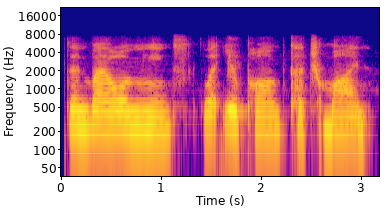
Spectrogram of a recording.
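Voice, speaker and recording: A woman's voice: medium pitch, level tone, takes it slowly, a little hiss or hum, close to an everyday voice. A young woman playing a lovestruck, earnest, yearning young Romeo in a student reader's theatre performance. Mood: smitten. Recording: dull lo-fi audio.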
